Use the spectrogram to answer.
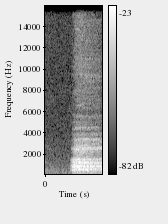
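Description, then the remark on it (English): A single deep, airy inhale begins about halfway through after a moment of near silence and is sustained to the end, with no talking. “as I just reminded myself of here, too. There you go. Breathe.”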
